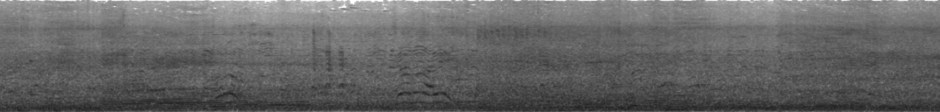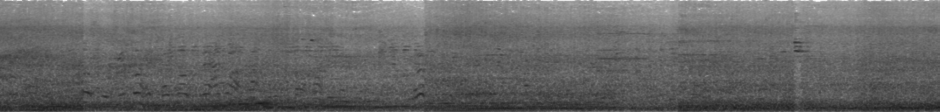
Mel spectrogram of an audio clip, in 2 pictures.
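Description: Many motorcycle engines running as a slow procession of motorbikes passes by, with people's voices mixed in.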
